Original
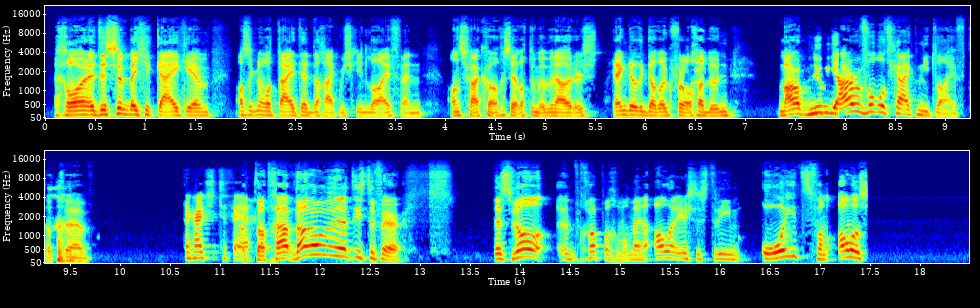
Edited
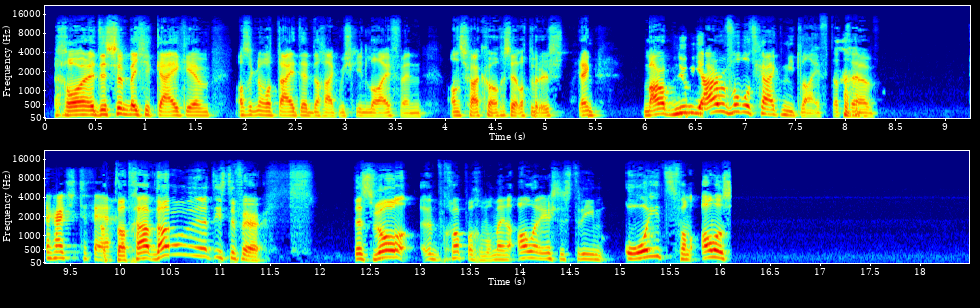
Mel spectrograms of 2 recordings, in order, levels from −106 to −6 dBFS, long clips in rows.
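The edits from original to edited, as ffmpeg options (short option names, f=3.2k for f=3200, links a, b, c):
-filter_complex "[0:a]asplit=8[a][b][c][d][e][f][g][h];[a]atrim=end=4.902[i];[b]atrim=start=5.238:end=5.772[j];[c]atrim=start=6.778:end=8.934[k];[d]atrim=start=8.93:end=9.52,asetpts=PTS-STARTPTS,asetrate=47628,aresample=44100[l];[e]atrim=start=9.516:end=11.88,asetpts=PTS-STARTPTS,afade=t=out:st=2.36:d=0.004:c=hsin:silence=0.141254[m];[f]atrim=start=11.88:end=13.824,asetpts=PTS-STARTPTS,afade=t=in:d=0.88:silence=0.141254[n];[g]atrim=start=13.82:end=14.11,asetpts=PTS-STARTPTS,asetrate=40131,aresample=44100[o];[h]atrim=start=14.106[p];[i][j]acrossfade=d=0.004:c1=hsin:c2=hsin[q];[q][k]acrossfade=d=0.004:c1=hsin:c2=hsin[r];[r][l]acrossfade=d=0.004:c1=hsin:c2=hsin[s];[m][n]concat=n=2:v=0:a=1[t];[s][t]acrossfade=d=0.004:c1=hsin:c2=hsin[u];[u][o]acrossfade=d=0.004:c1=hsin:c2=hsin[v];[v][p]acrossfade=d=0.004:c1=hsin:c2=hsin"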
